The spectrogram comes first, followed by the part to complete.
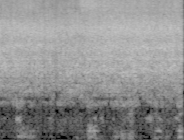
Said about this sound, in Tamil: தக்காளியும் ஆட் பண்ணி வச்சு நல்லா வதக்கி விடுவோம்.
